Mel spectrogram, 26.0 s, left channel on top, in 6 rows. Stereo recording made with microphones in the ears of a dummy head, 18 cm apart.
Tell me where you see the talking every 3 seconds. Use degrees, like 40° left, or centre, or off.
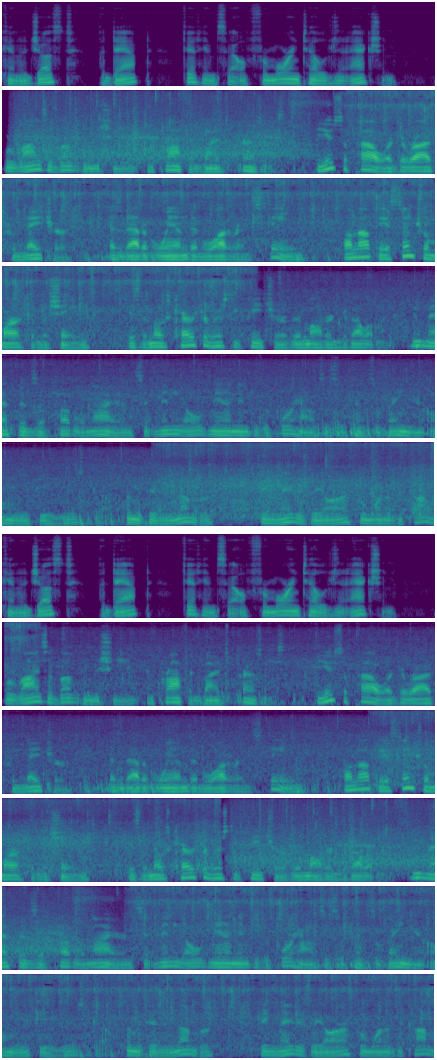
20° right, 20° right, 10° left, 50° left, 20° left, 10° right, 20° right, 20° right, 20° right.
